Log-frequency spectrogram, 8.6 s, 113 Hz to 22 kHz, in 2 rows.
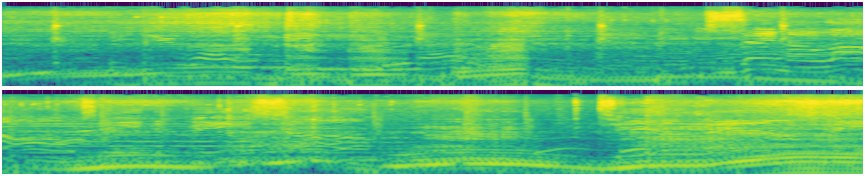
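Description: An off-road 4x4's engine revving up and down hard as the vehicle spins and slides on dirt. A country song with singing plays over it.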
